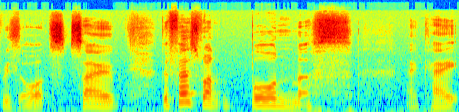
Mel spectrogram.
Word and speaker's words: Bournemouth: so the first one Bournemouth okay we don't say mouse we tend to say must Bournemouth Exmouth okay try it wanna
